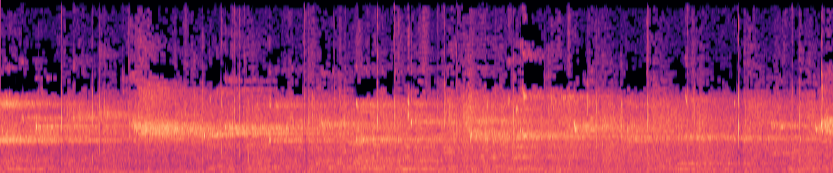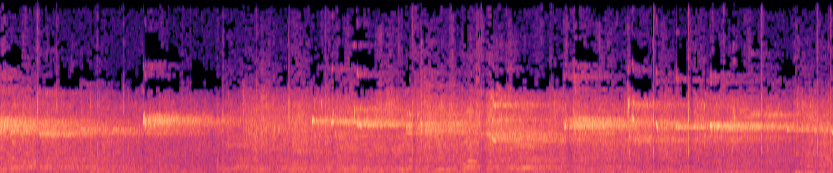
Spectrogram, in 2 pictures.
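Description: Basketballs bouncing and being passed on a hardwood gym floor in an echoing hall, with a steady clatter from several balls at once and players' voices in the background.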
